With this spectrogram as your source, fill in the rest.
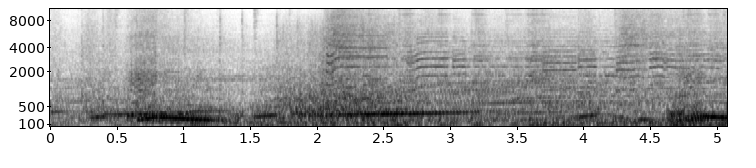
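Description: A car drives in the video game The Saboteur, its engine revving loud and close with rising and falling pitch as it accelerates, and brief tire squeals along the way.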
